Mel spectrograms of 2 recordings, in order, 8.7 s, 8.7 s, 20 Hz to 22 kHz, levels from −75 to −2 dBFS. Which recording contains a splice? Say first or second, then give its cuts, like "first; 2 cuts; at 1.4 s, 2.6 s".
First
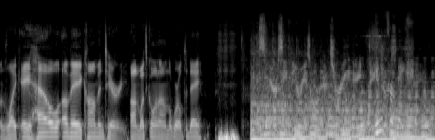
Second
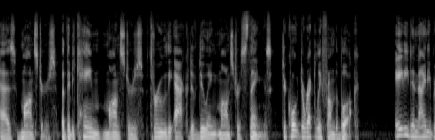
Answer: first; 2 cuts; at 2.4 s, 4.8 s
